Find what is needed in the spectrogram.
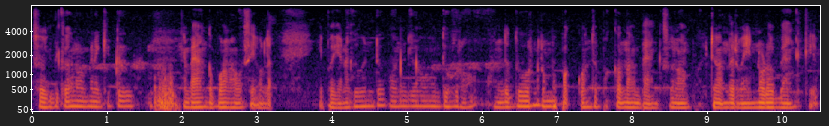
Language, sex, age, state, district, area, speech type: Tamil, male, 45-60, Tamil Nadu, Ariyalur, rural, spontaneous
